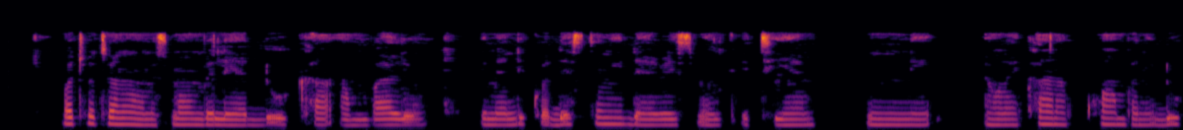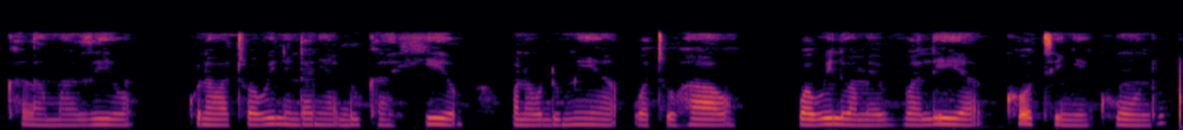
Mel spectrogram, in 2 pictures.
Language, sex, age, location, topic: Swahili, female, 18-24, Kisumu, finance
